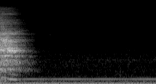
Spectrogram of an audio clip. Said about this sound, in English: If you feel like there's an extra bit of oomph behind things, take another inhale in. And feel like you're forcing it out with the lion's breath.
